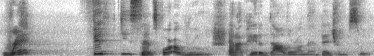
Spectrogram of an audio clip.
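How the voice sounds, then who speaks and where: Woman as husky, feisty old grandmother. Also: on the low side, sing-song, unhurried, fairly bright tone, full character voice. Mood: proud, matter-of-fact. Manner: emphatic, plainspoken. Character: feisty, independent elderly Southern grandmother, blunt and wry. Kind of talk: dramatic staged reading of oral history.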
